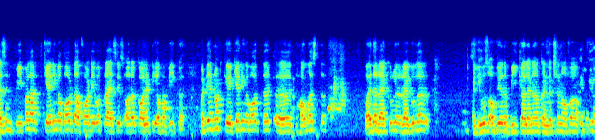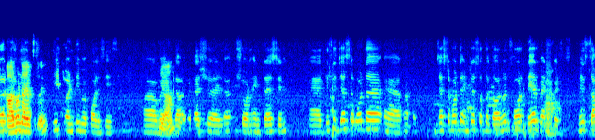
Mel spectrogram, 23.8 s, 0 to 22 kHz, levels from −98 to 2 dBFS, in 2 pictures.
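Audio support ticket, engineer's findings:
Faint delayed repeat of the speech, about 0.4 s behind the original, at 0.24–0.31, 3.52–3.93, 11.62–11.97 and 15.5–15.58 s. Echo leak. First two very quiet, about 40 dB under the speech; the last two much more audible, about 20–25 dB down. Likely cause: far-end loudspeaker pickup not fully removed by the echo canceller and returned on the uplink. The fixed 398 ms delay points to a single constant acoustic/network loop.

Speech dips sharply while the other side is talking, at 11.54–11.63, 12.48–13.25 and 15.55–15.85 s. Speech suppressed in double talk. Deepest drops about 25 dB, 35 dB and 20 dB. The 12.48–13.25 s stretch is worst, with roughly half a second pulled down. Likely cause: the canceller cannot separate local talker from echo and attenuates both. These dips overlap the stronger echo leaks at 11.6 and 15.5 s, all sitting on an Opus path band-limited to 8 kHz.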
